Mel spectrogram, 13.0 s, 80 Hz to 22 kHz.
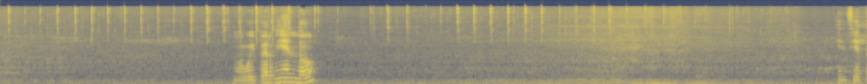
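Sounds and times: paintbrush ticking on relief: 0:00.0 - 0:12.0.

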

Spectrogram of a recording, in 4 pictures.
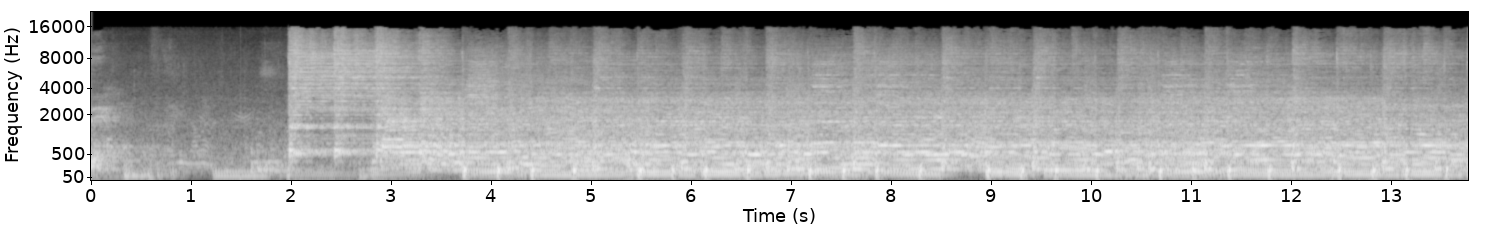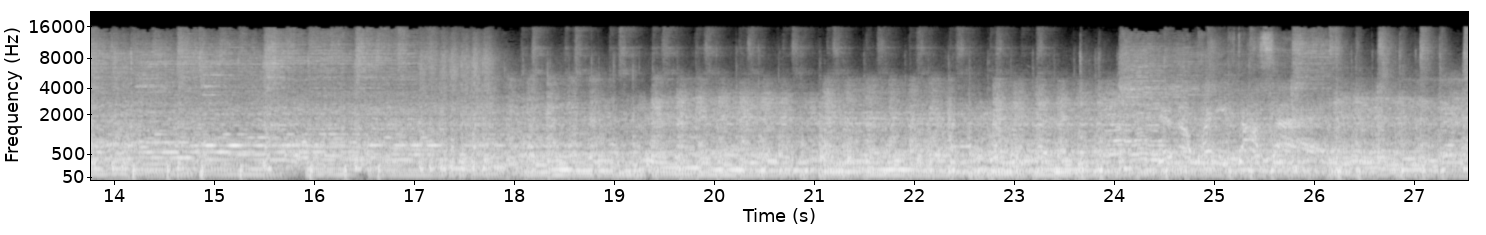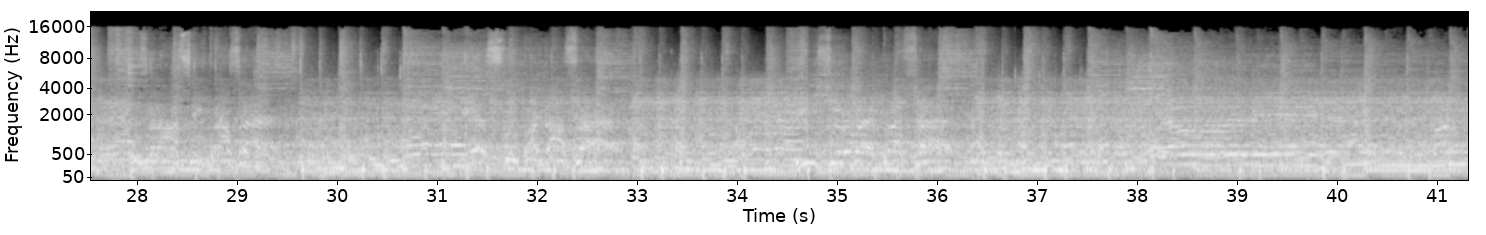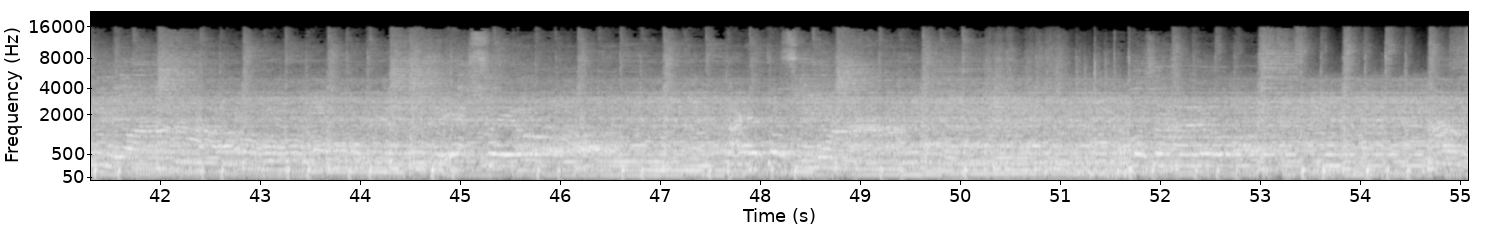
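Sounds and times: distorted electric guitars: 0:00.0 - 0:55.0
drum kit: 0:01.3 - 0:55.0
cymbals: 0:01.8 - 0:06.4.

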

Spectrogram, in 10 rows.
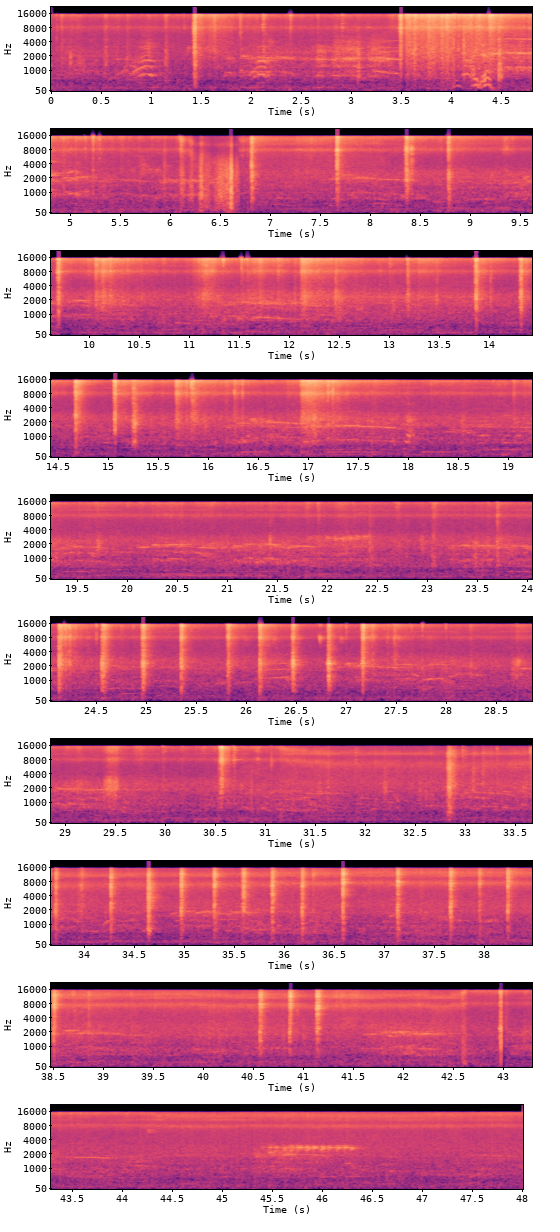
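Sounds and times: machete chopping bamboo: 0:33.6 - 0:38.6.

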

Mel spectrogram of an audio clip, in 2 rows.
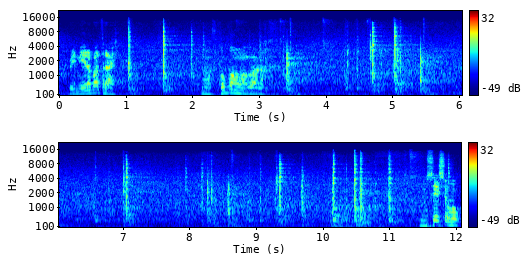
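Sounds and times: gear lever metallic clicks and knocks: 0:01.0 - 0:02.3, 0:03.0 - 0:05.7, 0:06.6 - 0:12.0.

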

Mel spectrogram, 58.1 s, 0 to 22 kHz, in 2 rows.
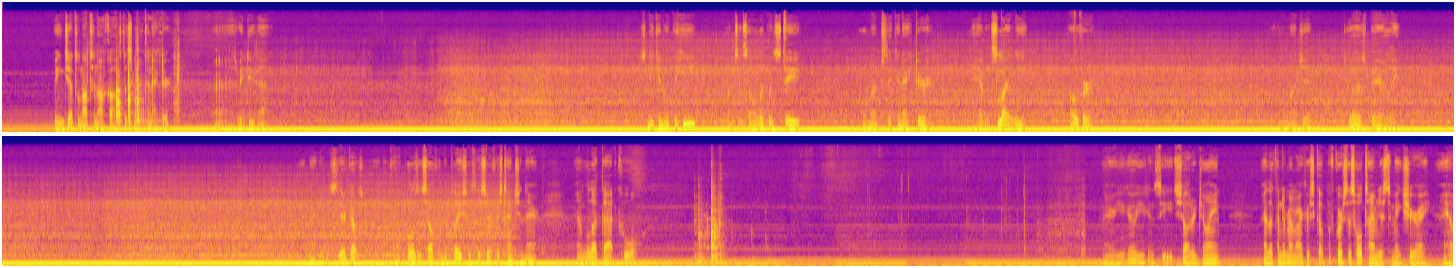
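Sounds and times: low electrical hum: 0:00.0 - 0:58.0
hot air station blowing: 0:01.2 - 0:42.4.

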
